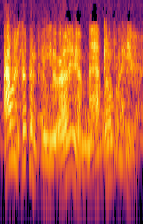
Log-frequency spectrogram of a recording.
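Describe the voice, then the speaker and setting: A woman's voice: on the low side, big pitch swings, fast talker, lo-fi sound, a crowd in the background. Frank frontier saloon woman. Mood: curious, casual. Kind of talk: old-time radio western acting.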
